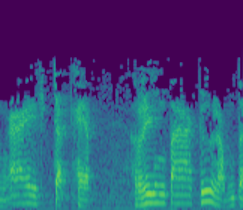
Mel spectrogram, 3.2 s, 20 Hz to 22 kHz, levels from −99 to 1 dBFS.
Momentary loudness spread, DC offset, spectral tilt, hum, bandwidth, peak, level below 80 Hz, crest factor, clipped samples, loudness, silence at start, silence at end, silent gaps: 7 LU; under 0.1%; -3.5 dB/octave; none; 7.2 kHz; -10 dBFS; -58 dBFS; 16 dB; under 0.1%; -26 LUFS; 0 s; 0 s; none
